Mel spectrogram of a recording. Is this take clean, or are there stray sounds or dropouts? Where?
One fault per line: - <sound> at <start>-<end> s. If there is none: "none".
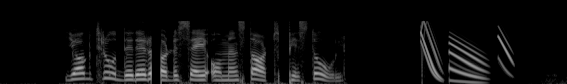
- dropout at 1.5-1.6 s
- chirp at 4.2-5.2 s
